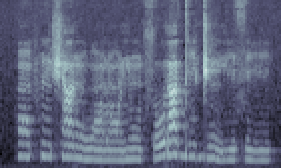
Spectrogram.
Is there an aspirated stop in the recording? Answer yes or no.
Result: no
